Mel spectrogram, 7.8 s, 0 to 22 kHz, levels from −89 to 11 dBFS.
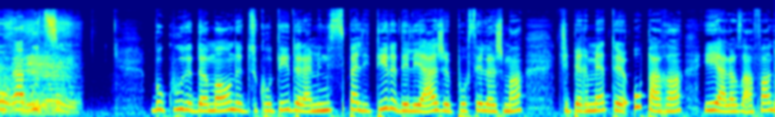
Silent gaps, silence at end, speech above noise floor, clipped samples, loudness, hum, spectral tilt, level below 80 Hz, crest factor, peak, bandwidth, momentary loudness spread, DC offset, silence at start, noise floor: none; 0 s; 32 dB; under 0.1%; -19 LUFS; none; -4.5 dB/octave; -40 dBFS; 16 dB; -2 dBFS; 16 kHz; 8 LU; under 0.1%; 0 s; -50 dBFS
